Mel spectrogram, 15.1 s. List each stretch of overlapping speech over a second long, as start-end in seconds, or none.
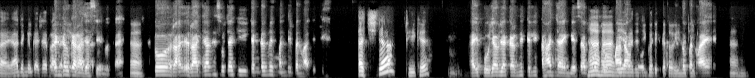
11.8-14.0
